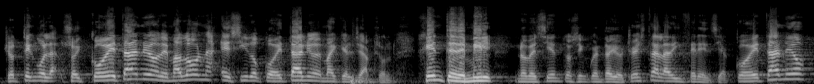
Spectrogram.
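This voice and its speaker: A man's voice: on the high side, animated, moderate pace, few pauses, bright, forceful tone. An Argentine man in his sixties, a radio host and speech teacher, explaining word usage in a didactic way. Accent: Argentine Spanish. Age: 60s. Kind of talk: casual radio chat.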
